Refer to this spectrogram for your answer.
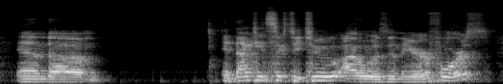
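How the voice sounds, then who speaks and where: Audible room echo surrounds a man at medium pitch. He talks at a moderate pace with very wide pitch swings. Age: 70s. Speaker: stand-up comedian. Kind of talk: stand-up. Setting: stage with nearly empty room. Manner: halting.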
